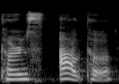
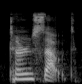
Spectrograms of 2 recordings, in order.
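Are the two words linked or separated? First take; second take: separated; linked. First: The two words are said separately, not linked. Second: The two words are linked into one unit. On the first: The speaker calls it wrong. "不要读成turns out end up" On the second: The speaker calls it right. "记得连读"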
